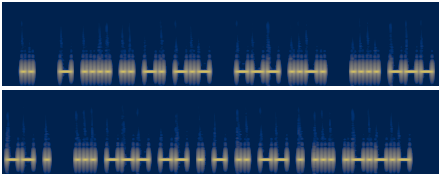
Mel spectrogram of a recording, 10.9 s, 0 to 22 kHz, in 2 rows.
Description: Morse code, heard as a keyed tone, about 25 wpm, 700 Hz. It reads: I THINK OF HOME SOMETIMES.
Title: Sentences from Top 1000 Words - Review Part 3 - 25wpm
